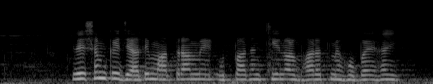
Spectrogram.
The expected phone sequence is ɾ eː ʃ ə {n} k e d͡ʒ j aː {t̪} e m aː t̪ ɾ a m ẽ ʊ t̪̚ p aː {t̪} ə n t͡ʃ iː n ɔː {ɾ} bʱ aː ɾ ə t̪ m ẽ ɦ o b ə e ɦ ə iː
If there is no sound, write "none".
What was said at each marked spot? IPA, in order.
m, d̪, d̪, ɾ

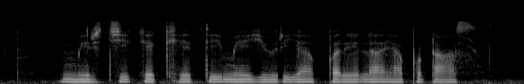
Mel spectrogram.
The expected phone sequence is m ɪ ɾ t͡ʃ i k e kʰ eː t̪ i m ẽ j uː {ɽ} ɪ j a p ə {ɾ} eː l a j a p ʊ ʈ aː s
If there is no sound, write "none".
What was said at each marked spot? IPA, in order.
ɾ, ɾ

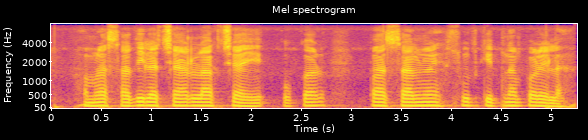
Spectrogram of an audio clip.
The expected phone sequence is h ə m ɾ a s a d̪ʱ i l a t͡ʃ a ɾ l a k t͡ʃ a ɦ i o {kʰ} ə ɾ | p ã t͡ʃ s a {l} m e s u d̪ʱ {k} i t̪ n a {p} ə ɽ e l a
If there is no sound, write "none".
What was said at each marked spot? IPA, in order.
k, l, k, p

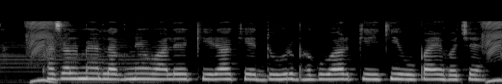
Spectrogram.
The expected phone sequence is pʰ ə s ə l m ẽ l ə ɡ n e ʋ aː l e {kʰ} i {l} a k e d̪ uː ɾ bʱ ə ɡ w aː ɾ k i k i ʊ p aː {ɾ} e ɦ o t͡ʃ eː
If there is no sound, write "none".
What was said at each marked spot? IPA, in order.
k, ɾ, none

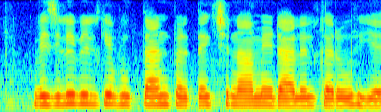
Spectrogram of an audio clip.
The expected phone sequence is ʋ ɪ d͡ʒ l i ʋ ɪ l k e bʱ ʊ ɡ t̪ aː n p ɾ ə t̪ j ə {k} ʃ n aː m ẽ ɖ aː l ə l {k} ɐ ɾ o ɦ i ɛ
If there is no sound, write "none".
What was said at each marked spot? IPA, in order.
k, k

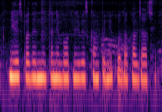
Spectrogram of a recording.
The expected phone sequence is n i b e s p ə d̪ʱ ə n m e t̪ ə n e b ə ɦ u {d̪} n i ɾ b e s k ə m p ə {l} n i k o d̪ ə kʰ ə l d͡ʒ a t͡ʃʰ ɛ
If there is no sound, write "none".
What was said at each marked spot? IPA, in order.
t̪, none

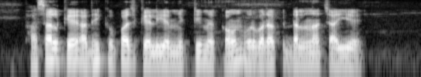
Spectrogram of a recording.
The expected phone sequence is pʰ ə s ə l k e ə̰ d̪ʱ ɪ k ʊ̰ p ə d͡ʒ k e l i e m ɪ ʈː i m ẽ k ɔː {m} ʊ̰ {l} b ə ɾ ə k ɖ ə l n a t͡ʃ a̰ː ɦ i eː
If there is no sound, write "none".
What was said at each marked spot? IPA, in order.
n, ɾ

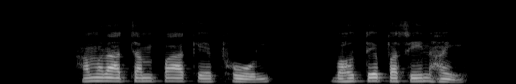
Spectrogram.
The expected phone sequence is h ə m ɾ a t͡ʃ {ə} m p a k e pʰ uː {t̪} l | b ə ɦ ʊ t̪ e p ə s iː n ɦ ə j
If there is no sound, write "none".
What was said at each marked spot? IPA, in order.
ə, none

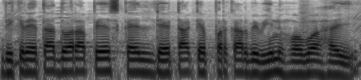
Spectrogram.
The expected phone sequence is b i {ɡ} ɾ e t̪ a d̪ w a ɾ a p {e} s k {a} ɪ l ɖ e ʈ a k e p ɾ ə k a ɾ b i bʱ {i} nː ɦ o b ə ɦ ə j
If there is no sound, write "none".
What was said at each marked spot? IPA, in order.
k, e, ə, i

